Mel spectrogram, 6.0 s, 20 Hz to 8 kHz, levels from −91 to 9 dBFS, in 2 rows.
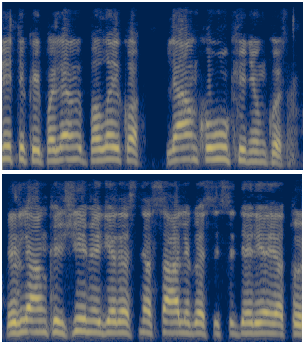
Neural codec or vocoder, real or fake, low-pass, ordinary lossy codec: codec, 16 kHz, 8 kbps, FreqCodec, smaller model; fake; 7.2 kHz; MP3, 64 kbps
